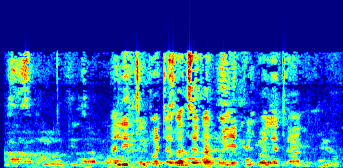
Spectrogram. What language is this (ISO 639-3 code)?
swa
